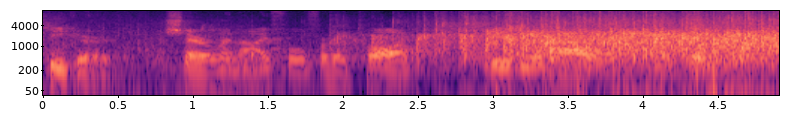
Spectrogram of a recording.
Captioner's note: applause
